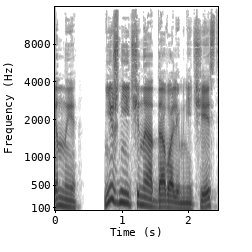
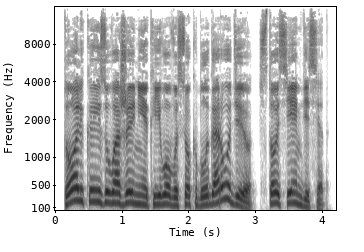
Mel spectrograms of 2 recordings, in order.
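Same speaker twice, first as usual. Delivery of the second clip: wheedling tailor with a Yiddish lilt; yiddish accent russian; 3 semitones higher than usual. Acted. Tailor haggling. (лёгкий идишский акцент портного)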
